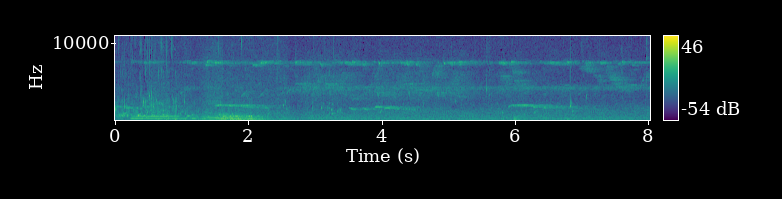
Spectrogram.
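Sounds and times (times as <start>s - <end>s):
trickling water in a mangrove forest: 0.0s - 8.0s
Ryukyu ruddy kingfisher giving a descending rolling whistled trill in a mangrove forest: 1.2s - 4.7s, 5.8s - 7.0s.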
